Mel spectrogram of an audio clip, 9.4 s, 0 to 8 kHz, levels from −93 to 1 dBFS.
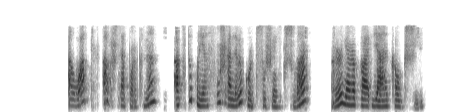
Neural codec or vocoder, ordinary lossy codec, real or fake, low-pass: codec, 24 kHz, 0.9 kbps, WavTokenizer, medium music audio release; AAC, 16 kbps; fake; 7.2 kHz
